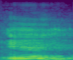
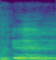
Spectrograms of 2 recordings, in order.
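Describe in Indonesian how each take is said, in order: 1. Vokalnya condong ke bunyi 'e'. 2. Vokalnya condong ke bunyi 'e'.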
